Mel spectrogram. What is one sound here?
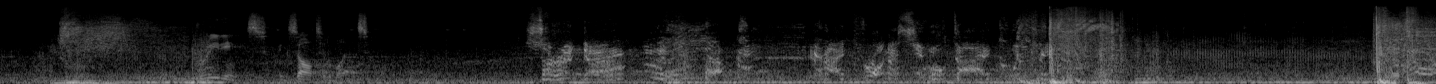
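Lightsaber blades clash with sharp crackles.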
